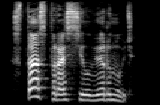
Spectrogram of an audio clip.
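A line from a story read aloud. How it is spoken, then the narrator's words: Perfunctory reply. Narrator (Russian): дежурно ответил Артур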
